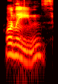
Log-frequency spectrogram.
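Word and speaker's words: Orléans: But her nickname was the Maid of, we would say, Orleans. That's how we would pronounce it. But when I looked up the French pronunciation, it had Olio.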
